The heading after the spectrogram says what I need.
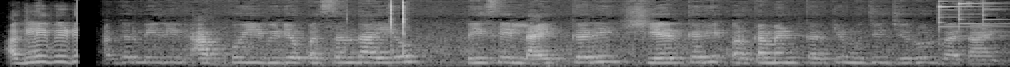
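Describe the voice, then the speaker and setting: A woman's voice: high-pitched, steady tone, normal speed, background noise. A woman teaching young children a lesson, patiently explaining and asking them questions.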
